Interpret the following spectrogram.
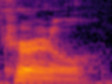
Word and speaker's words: Colonel: It's pronounced Colonel.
